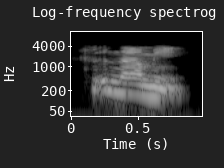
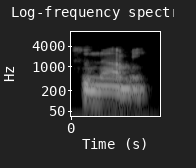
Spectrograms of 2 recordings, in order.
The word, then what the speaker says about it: tsunami: means Harbor Nami means wave in Japan they pronounce that one as tsunami they it is he is not silent but somewhere in America they were not able to pronounce that way so they started pronouncing tsunami the same way psychology that peace not silent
